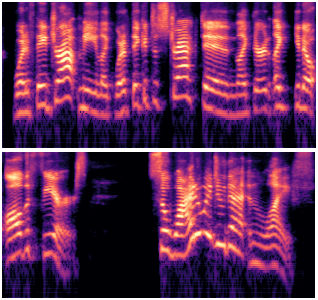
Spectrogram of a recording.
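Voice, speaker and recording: A woman's raised, projected voice at a high pitch, fairly quick in pace, bright and sharp in tone, with very wide pitch swings. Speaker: guest, coach and podcaster. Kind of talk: casual interview chat, faith testimony. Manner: animated, talkative.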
